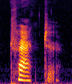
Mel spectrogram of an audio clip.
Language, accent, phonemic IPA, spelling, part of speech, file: English, US, /ˈtɹæktɚ/, tractor, noun / verb, En-us-tractor.ogg
- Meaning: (noun) 1. A vehicle used in farms e.g. for pulling farm equipment and preparing the fields 2. A movable coop without a floor to allow for free ranging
